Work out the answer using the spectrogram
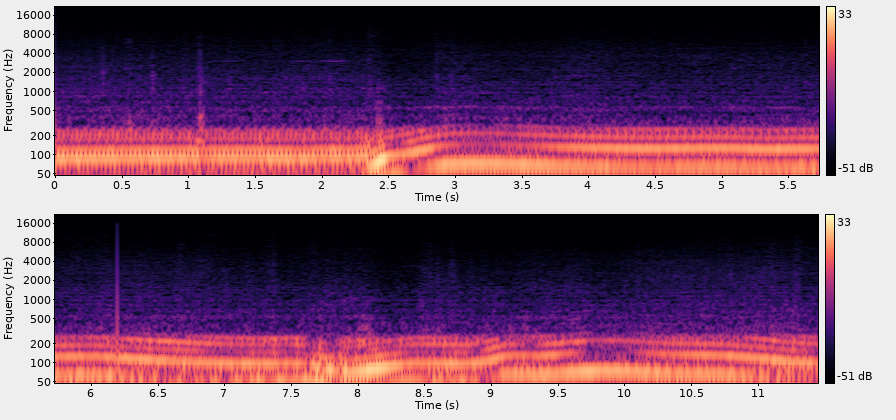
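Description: Car engine heard from inside the cabin, running low and loud, its pitch rising and falling several times as the car accelerates and eases off.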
